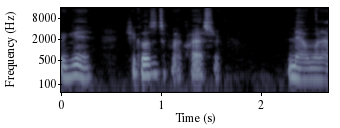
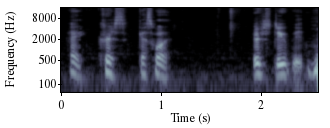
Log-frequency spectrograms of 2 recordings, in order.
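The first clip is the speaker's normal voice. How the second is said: taunting; 4 dB louder than usual. Retold or imitated. Taunting friend again.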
